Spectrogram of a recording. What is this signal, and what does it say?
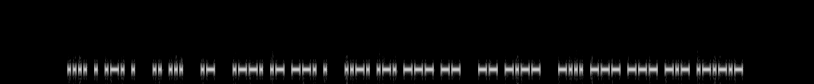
Morse code, heard as a keyed tone, about 46 wpm, 700 Hz. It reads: HERE IS A PAGE FROM MY BOOK.
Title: Sentences from Top 1000 Words - Review Part 1 - 45wpm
